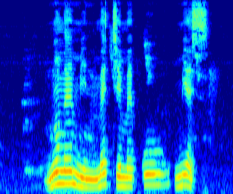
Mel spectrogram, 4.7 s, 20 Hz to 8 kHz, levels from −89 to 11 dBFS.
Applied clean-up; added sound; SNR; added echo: none; none; none; none.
